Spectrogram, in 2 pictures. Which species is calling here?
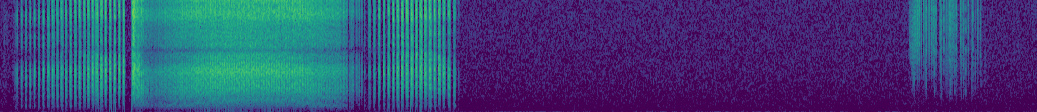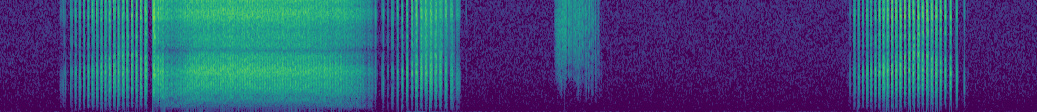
Arcyptera fusca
